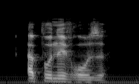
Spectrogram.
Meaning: aponeurosis
- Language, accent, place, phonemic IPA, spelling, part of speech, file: French, France, Lyon, /a.pɔ.ne.vʁoz/, aponévrose, noun, LL-Q150 (fra)-aponévrose.wav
